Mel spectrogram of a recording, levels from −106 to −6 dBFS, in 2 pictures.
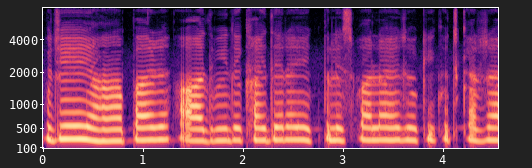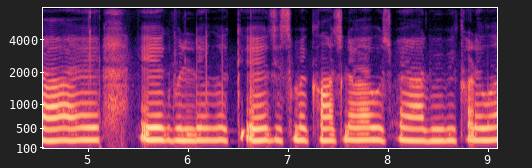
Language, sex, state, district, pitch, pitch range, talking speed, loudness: Hindi, female, Chhattisgarh, Bilaspur, 255 Hz, 245-260 Hz, 190 wpm, -18 LUFS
